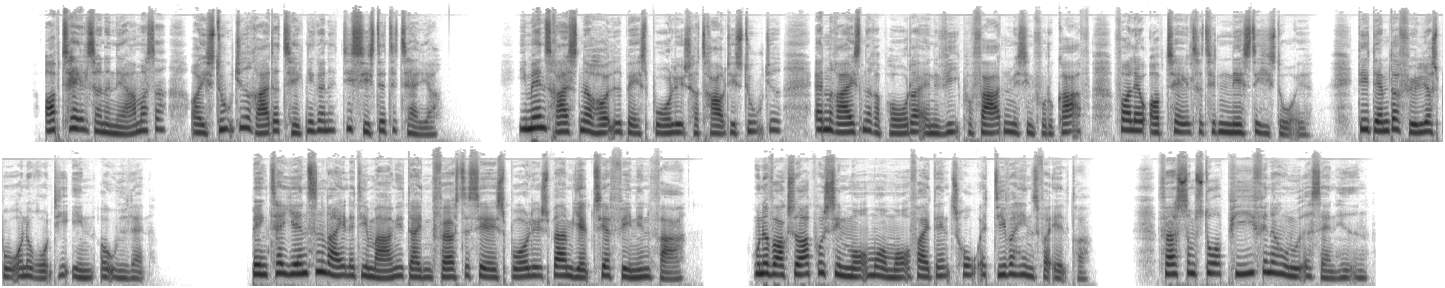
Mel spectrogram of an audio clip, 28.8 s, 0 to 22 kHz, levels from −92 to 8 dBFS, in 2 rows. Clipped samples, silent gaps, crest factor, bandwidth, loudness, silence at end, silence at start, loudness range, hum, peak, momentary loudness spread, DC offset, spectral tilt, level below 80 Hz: under 0.1%; 4.79-4.97 s, 16.37-16.85 s, 21.42-21.85 s, 25.36-25.70 s; 16 dB; 19.5 kHz; -16 LUFS; 0.75 s; 0.45 s; 3 LU; none; 0 dBFS; 11 LU; under 0.1%; -4.5 dB/octave; -56 dBFS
